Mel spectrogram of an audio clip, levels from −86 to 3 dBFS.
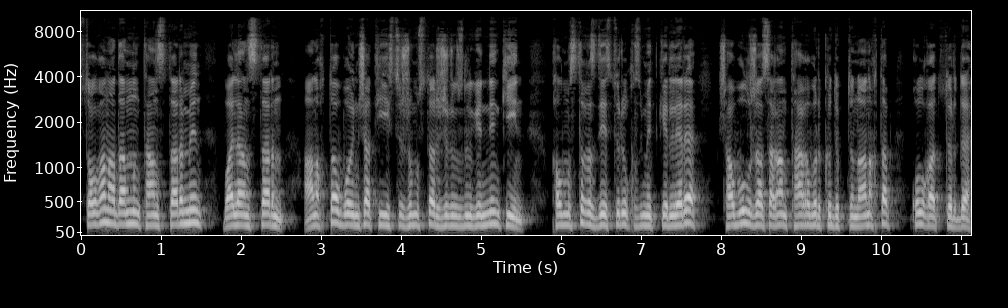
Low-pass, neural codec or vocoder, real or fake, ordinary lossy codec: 9.9 kHz; none; real; MP3, 64 kbps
